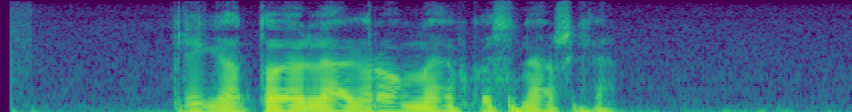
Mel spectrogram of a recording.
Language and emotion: Russian, neutral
